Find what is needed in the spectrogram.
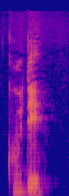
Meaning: to fold elbow-shaped
- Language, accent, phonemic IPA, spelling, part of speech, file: French, France, /ku.de/, couder, verb, LL-Q150 (fra)-couder.wav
